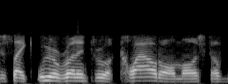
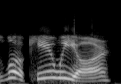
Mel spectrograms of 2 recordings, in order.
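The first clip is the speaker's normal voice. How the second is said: mimicking Drew; 6 semitones higher, slower than usual. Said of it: "He goes".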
